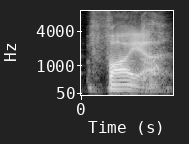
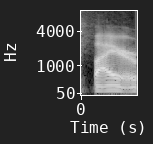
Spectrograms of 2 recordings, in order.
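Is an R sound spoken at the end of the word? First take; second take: no; yes. First: The final R sound is not pronounced. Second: The final R sound is clearly pronounced. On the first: This is how British speakers say it. "they don't pronounce their R's" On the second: This is how American speakers say it. "Americans would say fire"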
